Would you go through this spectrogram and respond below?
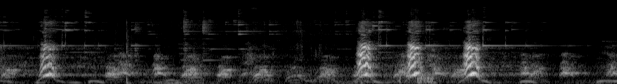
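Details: Nepali Bhote Kukur dog. One loud bark opens, then comes a string of quieter yaps and a burst of three strong, ringing barks about half a second apart.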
